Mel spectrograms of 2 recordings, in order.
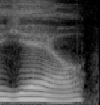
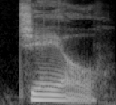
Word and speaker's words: Yale: They both went to school in the States, Puppy to Yale, which poor Mommy always mispronounces jail.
